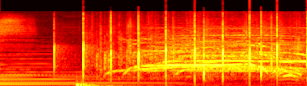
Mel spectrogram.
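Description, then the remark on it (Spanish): A small group applauds after a song ends at a folk music afternoon, Folclórica, a fading sustained tone giving way to scattered, uneven hand claps with a few cheers and voices mixed in. “Somos pocos, pero buenos los aplaudidores.”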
